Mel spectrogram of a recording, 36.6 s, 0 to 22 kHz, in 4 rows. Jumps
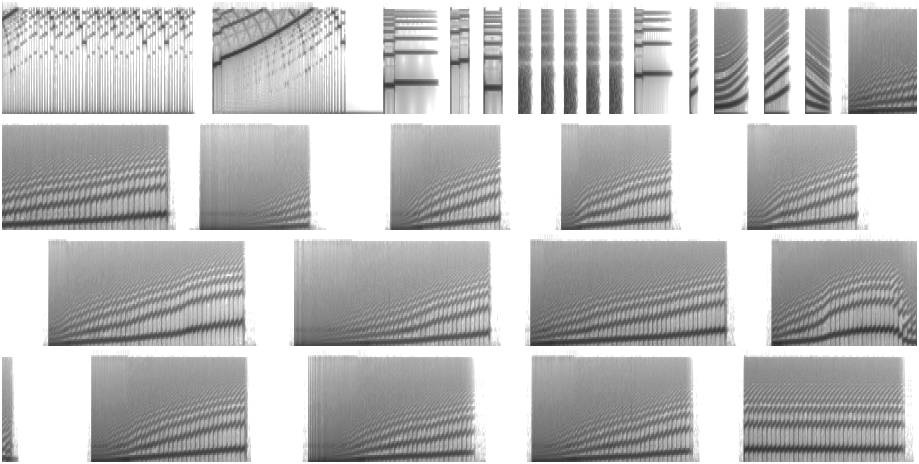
4.5s 8.3s

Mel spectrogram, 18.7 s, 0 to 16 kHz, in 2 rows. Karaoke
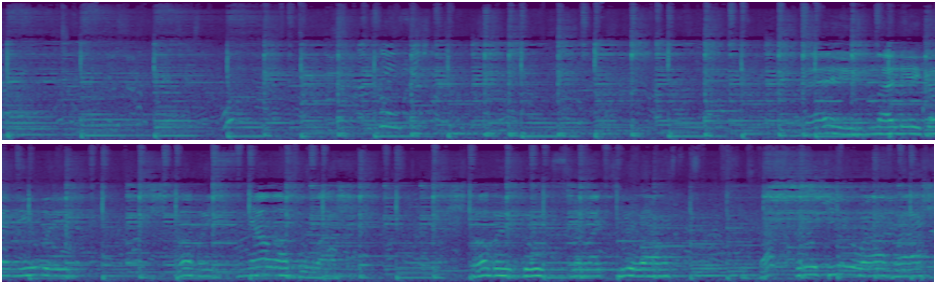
7.6s 18.6s

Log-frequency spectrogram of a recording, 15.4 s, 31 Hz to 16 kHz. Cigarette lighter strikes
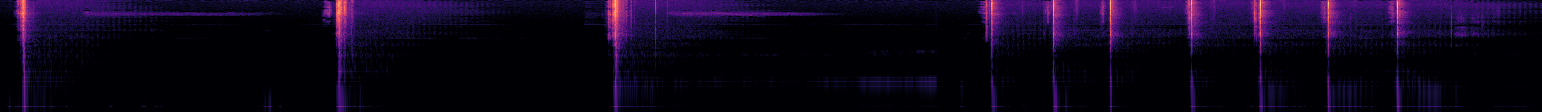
3.4s 3.6s, 6.1s 6.6s, 11.9s 14.3s

